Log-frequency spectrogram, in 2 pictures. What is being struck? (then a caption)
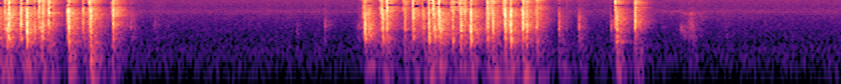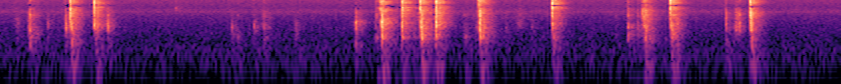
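Mechanical keyboard with plastic keycaps. Fingertips type on a backlit mechanical keyboard with black plastic keycaps, producing bursts of bright, sharp key clicks separated by short pauses. The presses come in irregular clusters of quick taps, each click dry and short with almost no ring.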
